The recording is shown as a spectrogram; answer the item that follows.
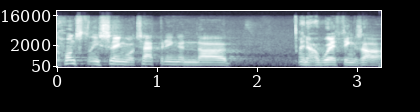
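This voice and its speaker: A man with an Australian accent. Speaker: research centre director. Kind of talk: conference talk. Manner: fast.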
